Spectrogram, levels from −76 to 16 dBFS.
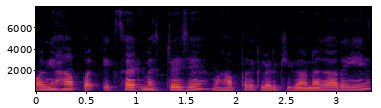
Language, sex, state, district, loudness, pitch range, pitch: Hindi, female, Bihar, Darbhanga, -28 LUFS, 190-220 Hz, 205 Hz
